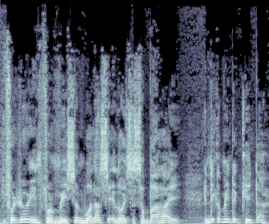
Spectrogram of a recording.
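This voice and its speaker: A man's voice: fairly high pitch, a little fast, bright, forceful tone. A man playing an exasperated middle-aged father and defensive partner in a Filipino radio drama. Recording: clear background noise.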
